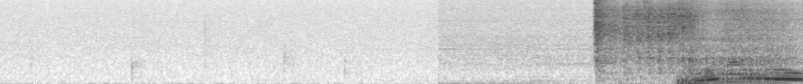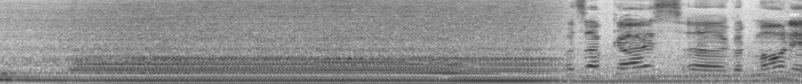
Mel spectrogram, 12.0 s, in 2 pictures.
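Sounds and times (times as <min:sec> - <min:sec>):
car engine starting and idling: 0:03.3 - 0:11.8
starter motor cranking: 0:04.5 - 0:05.5.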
